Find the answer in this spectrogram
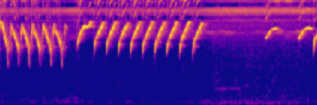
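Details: Canary song in breeding condition, used to teach young canaries to sing and roll: a quick run of falling high notes, then a series of rising-then-falling slurred notes about four per second, ending with sparse single notes.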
